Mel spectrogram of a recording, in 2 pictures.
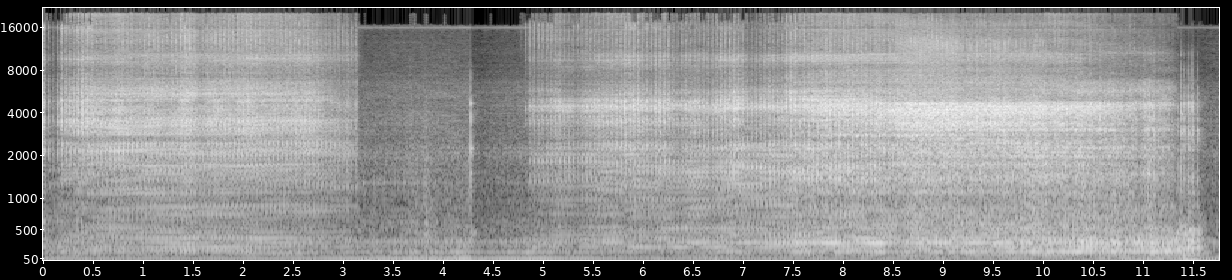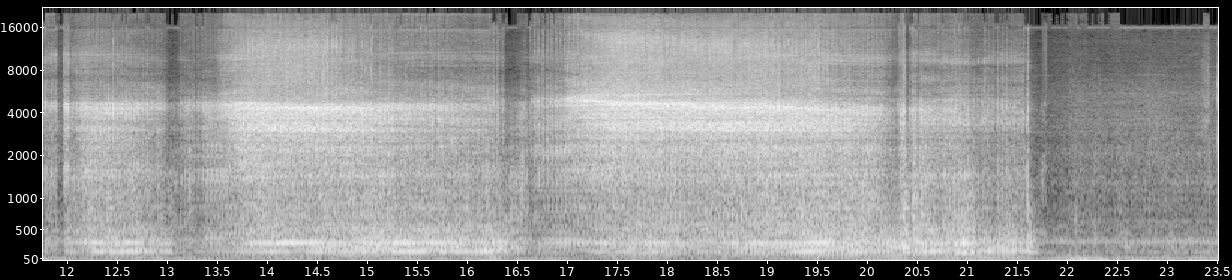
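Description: Dry jarrah burl spun on a lathe and cut with a spindle gouge, loud rough tearing tool cuts swelling in long bursts over the steady motor hum, with short pauses between passes.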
